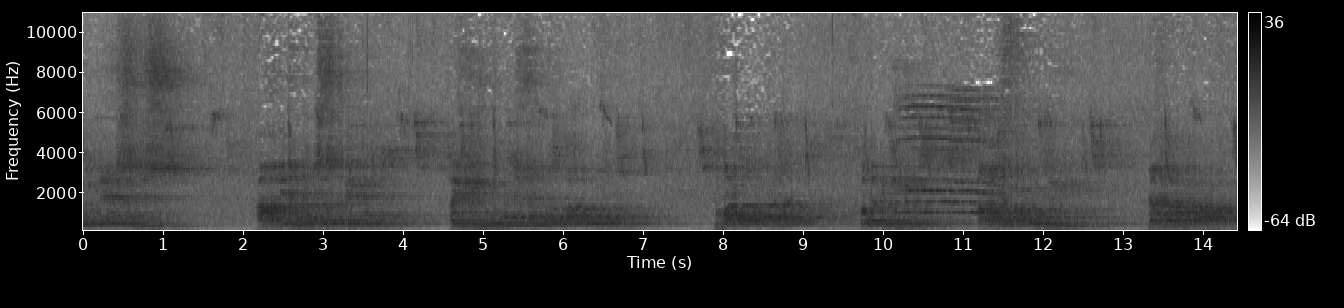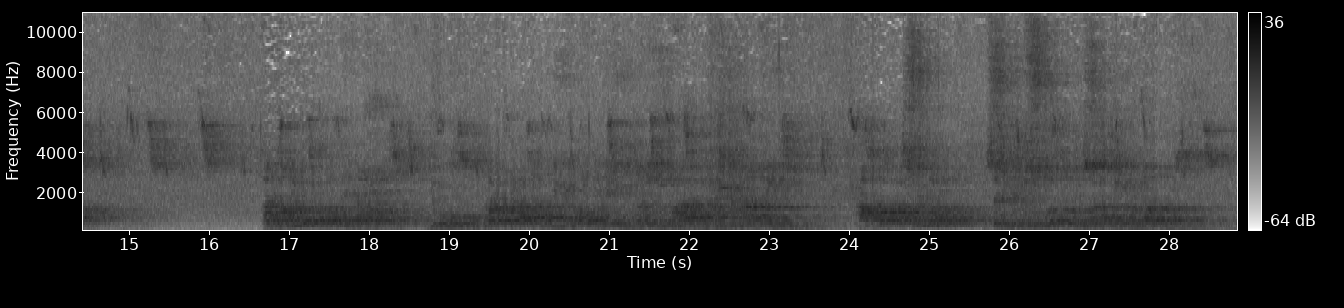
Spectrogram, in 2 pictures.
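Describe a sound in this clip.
A man sings slowly through a microphone in an echoing room.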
